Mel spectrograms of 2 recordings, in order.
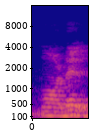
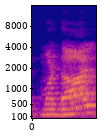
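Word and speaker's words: modal: എന്നുള്ള അർത്ഥത്തിൽ ഉപയോഗിക്കുന്ന വാക്കാണ് മോഡൽ എം ഓ ഡി ഇ എൽ എന്ന് എന്നാൽ നമ്മുടെ കഥാപാത്രം എന്താണ് എം ഓ ഡി എൽ ആണ് ഇതിനെ ചിലര് മൊഡാൽ എന്നൊക്കെ പറയുന്നുണ്ട് എന്നാലും മോഡൽ എന്നാണ് ഡിക്ഷണറിയിൽ എന്ത് അതിന്റെ ഏകദേശം ഒരു ഉച്ചാരണം കാണുന്നത് അപ്പൊ ഈ മോഡലിന്റെ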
